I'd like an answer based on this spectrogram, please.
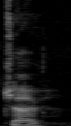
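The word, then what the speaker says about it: Sjoerd: say his name before i think it's joe de boer obviously it's got a scandinavian spelling s-j-o-e-r-d but i looked up the translation i'm sure it's joe but anyway if not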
